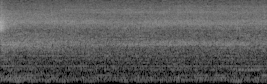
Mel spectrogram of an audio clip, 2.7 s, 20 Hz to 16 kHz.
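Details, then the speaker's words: Alfawise U20 large-format 3D printer cooling fan running very loud close to the microphone: a steady, even airy whoosh with a faint hum and no ticking or rattle; probably the strongest cooling seen on a 3D printer, running normally. "whoa whoa that's quite loud you can probably hear it really loud from the microphone hold on maybe I can move the microphone with it that's really loud"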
